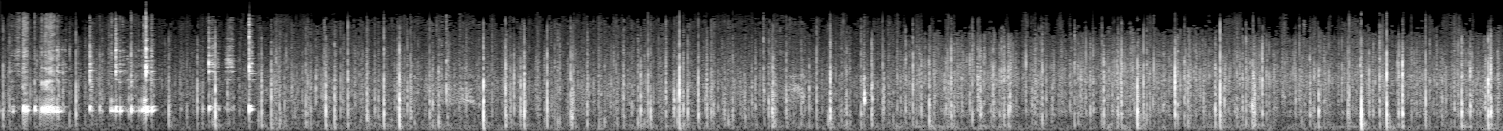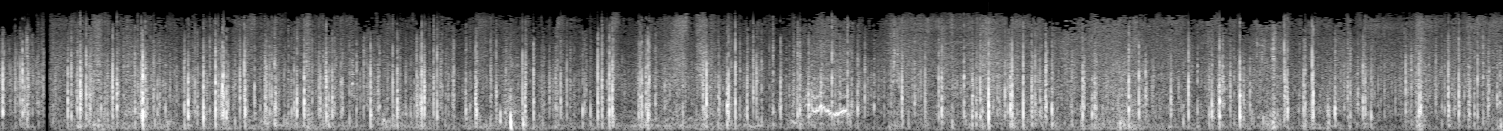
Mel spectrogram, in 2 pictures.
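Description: Rain pattering on a tarp overhead: a dense, steady scatter of small drop ticks, getting somewhat heavier from about halfway.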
